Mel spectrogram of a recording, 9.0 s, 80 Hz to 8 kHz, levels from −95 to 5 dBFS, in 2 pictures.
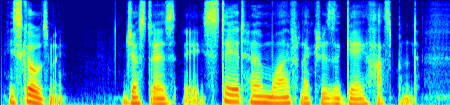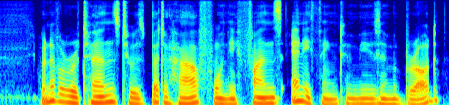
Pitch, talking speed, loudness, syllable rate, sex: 120 Hz, 200 wpm, -20 LUFS, 5.5 syllables/s, male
